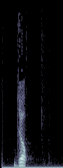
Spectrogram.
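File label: "jok8", Teochew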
